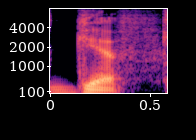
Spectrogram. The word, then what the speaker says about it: GIF: How do you say it? What's the right way to say it? – The correct way is GIF.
